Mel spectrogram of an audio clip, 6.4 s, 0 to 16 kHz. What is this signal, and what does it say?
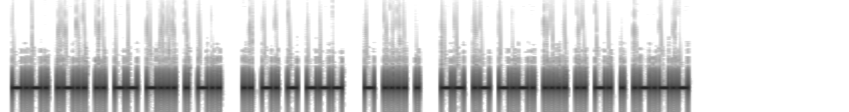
Morse code, heard as a keyed tone, about 49 wpm, 700 Hz. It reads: CLIMBED INTO THE MACHINE.
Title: A Sound Of Thunder 50wpm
